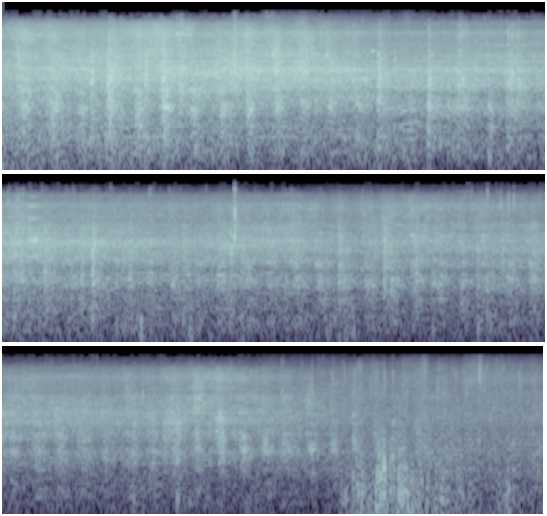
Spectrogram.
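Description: Steam locomotive working hard as it pulls a passenger train away, with steam hiss and the clatter of carriage wheels over rail joints. It fades steadily as the train draws away.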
